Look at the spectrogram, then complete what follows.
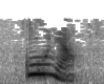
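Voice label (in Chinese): "姑娘", Mandarin Chinese; chinese-flashcards; hsk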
